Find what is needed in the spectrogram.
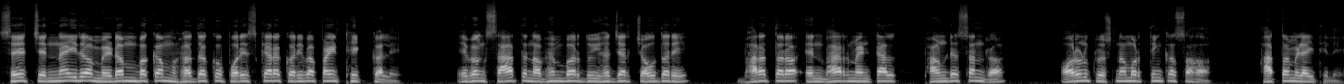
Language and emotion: Odia, neutral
